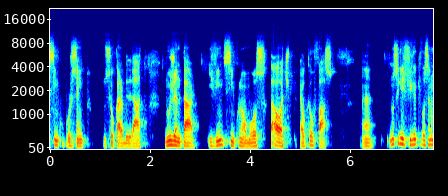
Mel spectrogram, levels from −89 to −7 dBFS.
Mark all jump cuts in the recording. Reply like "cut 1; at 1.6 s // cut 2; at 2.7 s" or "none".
none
